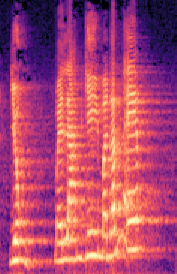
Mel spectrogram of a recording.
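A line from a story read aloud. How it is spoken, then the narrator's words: Hasty angry shout. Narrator (Vietnamese): vội quát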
